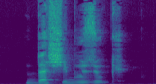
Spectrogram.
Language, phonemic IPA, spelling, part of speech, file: French, /ba.ʃi.bu.zuk/, bachi-bouzouk, noun, LL-Q150 (fra)-bachi-bouzouk.wav
- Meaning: bashi-bazouk (an irregular soldier in the Ottoman army)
